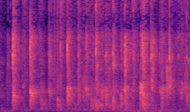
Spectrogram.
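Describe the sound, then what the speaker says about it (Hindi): Children clap together at a village program in Chamarpur, Sadabad, a burst of rhythmic hand claps close by, with a few voices mixed in. "ताली ताली।"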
